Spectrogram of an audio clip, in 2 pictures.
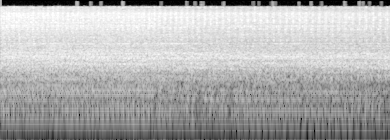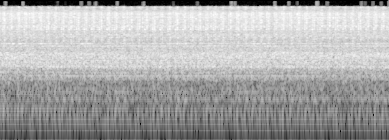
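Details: Sears Craftsman Kohler Commander engine after spark was restored by reconnecting the red wire to the spark module, air cleaner off. It buzzes along at a steady, quick beat with no misfires or stumbles; normal running.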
